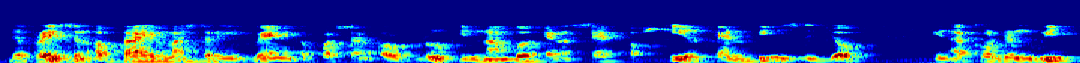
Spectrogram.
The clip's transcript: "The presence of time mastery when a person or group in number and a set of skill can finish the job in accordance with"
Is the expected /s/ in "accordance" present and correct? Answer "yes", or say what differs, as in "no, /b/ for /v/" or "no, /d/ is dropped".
no, /s/ is dropped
